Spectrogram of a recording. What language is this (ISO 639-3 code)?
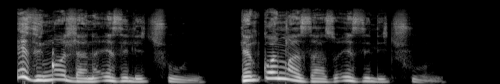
nde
